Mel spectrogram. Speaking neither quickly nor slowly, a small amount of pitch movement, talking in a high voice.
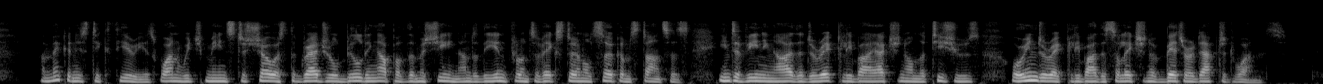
No: average, 180 wpm; narrow, 2.3 semitones; medium, 140 Hz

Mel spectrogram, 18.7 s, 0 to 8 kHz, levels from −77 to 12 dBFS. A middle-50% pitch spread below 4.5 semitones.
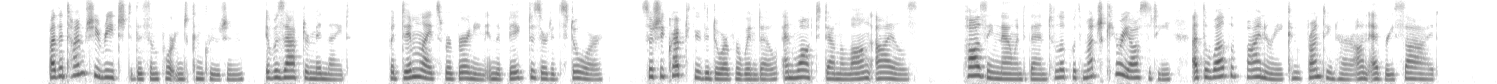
No: average, 4.8 semitones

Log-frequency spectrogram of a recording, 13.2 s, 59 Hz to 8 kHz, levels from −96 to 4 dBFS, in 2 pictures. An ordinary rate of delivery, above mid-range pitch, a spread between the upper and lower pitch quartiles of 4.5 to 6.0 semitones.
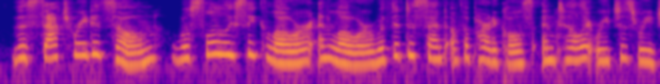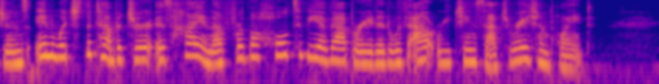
Yes: average, 165 wpm; high, 245 Hz; average, 5.2 semitones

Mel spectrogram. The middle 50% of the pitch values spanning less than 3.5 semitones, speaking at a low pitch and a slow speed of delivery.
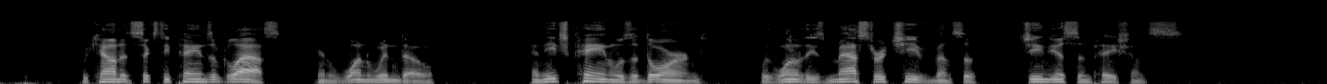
No: average, 4.1 semitones; low, 105 Hz; slow, 110 wpm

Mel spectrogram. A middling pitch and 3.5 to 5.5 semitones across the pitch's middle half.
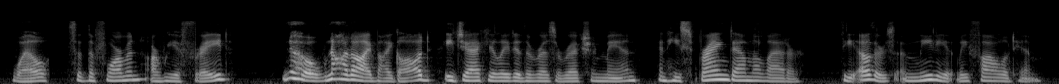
Yes: medium, 165 Hz; average, 4.3 semitones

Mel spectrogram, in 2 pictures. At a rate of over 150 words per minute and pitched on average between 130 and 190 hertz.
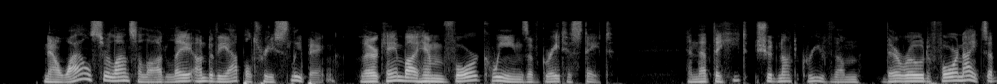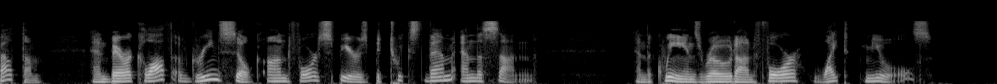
Yes: average, 170 wpm; medium, 140 Hz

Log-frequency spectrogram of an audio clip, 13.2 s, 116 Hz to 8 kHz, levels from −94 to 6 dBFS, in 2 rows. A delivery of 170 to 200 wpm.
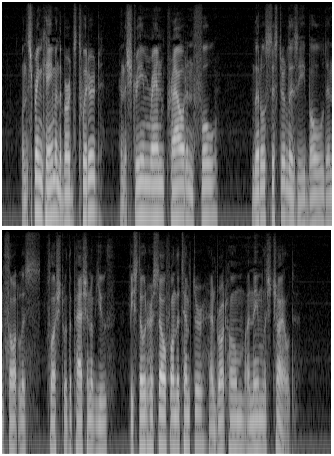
Yes: average, 175 wpm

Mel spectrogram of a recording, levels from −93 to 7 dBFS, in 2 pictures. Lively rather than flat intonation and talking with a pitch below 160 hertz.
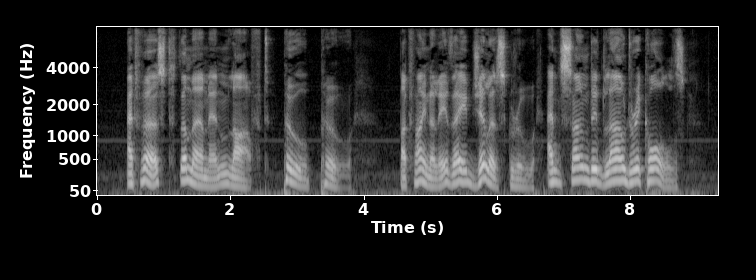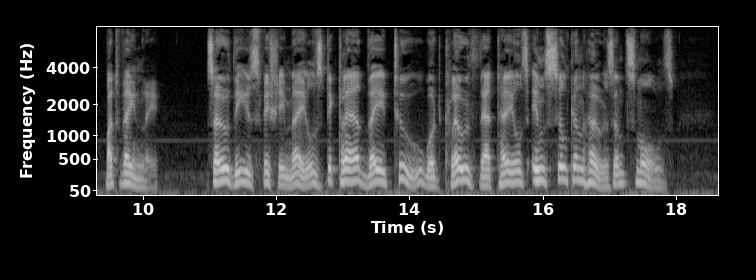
Yes: wide, 7.1 semitones; medium, 140 Hz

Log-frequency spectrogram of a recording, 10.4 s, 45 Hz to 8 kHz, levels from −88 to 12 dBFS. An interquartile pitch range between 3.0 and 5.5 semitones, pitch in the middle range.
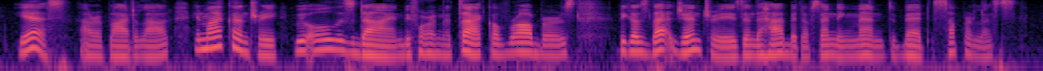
Yes: average, 4.4 semitones; medium, 160 Hz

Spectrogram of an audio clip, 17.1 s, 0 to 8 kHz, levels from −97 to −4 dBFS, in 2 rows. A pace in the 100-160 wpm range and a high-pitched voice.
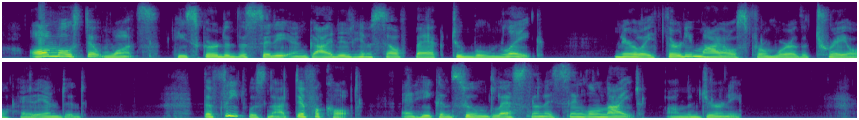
No: slow, 135 wpm; medium, 180 Hz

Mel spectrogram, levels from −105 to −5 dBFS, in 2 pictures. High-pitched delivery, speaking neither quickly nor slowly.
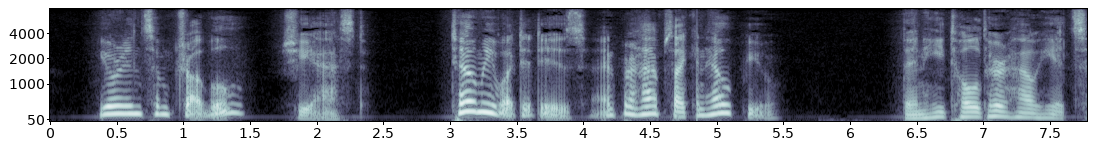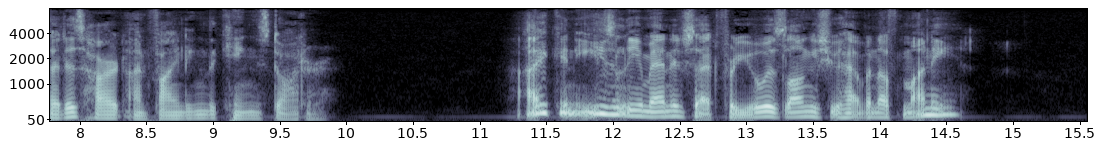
No: low, 130 Hz; average, 180 wpm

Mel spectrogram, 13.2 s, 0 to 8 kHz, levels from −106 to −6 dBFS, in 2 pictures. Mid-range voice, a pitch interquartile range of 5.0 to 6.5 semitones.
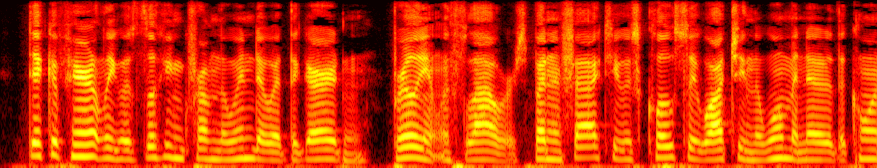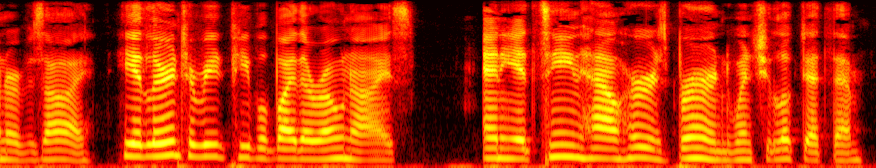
No: medium, 170 Hz; average, 3.2 semitones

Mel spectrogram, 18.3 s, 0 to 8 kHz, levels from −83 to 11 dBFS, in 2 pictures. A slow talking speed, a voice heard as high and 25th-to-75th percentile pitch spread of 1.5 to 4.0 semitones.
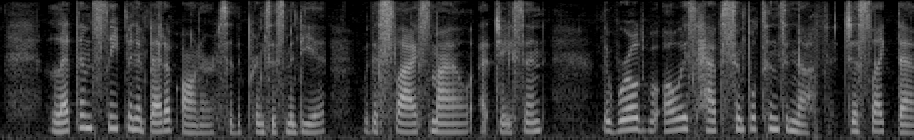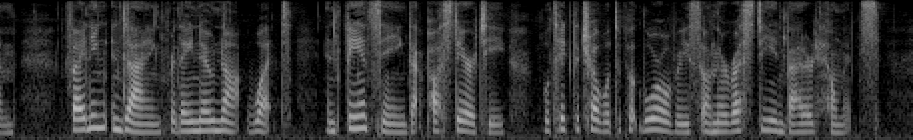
No: average, 175 wpm; high, 200 Hz; average, 3.6 semitones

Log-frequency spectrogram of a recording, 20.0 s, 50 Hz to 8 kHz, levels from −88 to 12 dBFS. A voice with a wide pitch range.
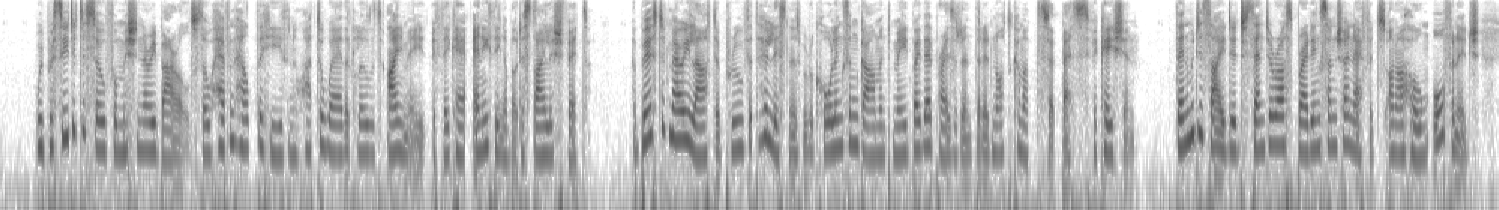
No: average, 3.4 semitones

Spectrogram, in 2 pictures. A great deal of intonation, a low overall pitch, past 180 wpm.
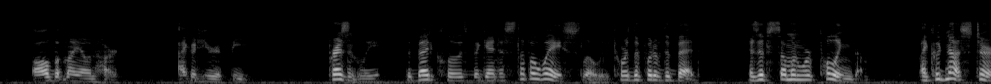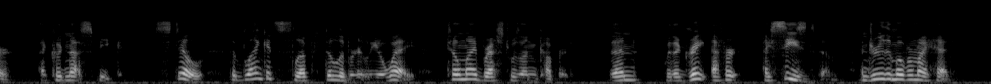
No: wide, 5.7 semitones; high, 210 Hz; average, 190 wpm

